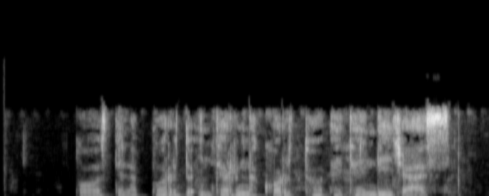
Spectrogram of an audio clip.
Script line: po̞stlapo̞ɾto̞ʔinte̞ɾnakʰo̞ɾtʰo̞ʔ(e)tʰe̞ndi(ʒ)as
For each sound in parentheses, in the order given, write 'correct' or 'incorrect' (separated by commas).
correct, incorrect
